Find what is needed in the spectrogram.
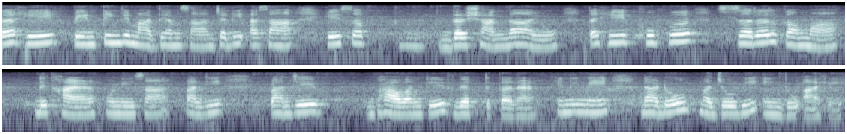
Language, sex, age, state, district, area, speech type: Sindhi, female, 30-45, Uttar Pradesh, Lucknow, rural, spontaneous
